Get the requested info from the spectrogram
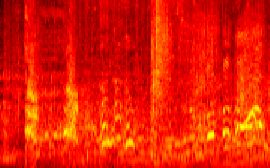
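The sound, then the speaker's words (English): Several dogs on multi-leashes, being walked together, bark and yip excitedly at a rabbit in quick, overlapping bursts, mixed with higher whining yelps, loud throughout the few seconds. “The dogs on multi-leashes see a rabbit.”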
